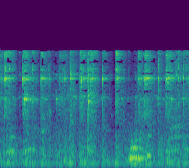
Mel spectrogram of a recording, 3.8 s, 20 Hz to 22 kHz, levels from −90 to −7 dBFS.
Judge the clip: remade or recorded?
recorded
